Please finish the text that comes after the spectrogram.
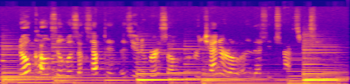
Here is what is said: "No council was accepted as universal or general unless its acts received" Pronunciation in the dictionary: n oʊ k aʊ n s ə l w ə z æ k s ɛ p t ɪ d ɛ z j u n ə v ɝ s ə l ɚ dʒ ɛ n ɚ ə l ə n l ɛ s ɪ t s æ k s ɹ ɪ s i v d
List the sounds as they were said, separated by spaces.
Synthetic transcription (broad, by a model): n oʊ k aʊ n s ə l w ə z æ k s ɛ p t ɪ d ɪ z j u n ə v ɝ s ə l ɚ dʒ ɛ n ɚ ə l ə n l ɛ s ɪ t s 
